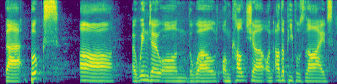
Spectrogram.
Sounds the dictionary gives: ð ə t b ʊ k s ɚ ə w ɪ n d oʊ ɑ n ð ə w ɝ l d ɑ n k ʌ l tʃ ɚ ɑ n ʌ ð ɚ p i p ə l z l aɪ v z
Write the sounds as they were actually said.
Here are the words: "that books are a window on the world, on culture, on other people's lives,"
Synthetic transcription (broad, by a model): ð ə t b ʊ k s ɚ ə w ɪ n d oʊ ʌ n ð ə w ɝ l d n k ʌ l tʃ ɚ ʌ n ʌ ð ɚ p i p ə l z l aɪ v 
